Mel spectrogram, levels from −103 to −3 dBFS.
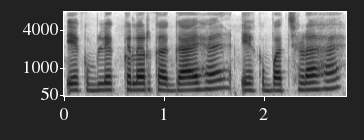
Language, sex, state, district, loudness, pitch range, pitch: Hindi, female, Uttar Pradesh, Lucknow, -16 LUFS, 225-245 Hz, 235 Hz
